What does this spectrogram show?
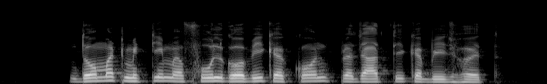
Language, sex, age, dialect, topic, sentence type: Maithili, male, 18-24, Eastern / Thethi, agriculture, question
